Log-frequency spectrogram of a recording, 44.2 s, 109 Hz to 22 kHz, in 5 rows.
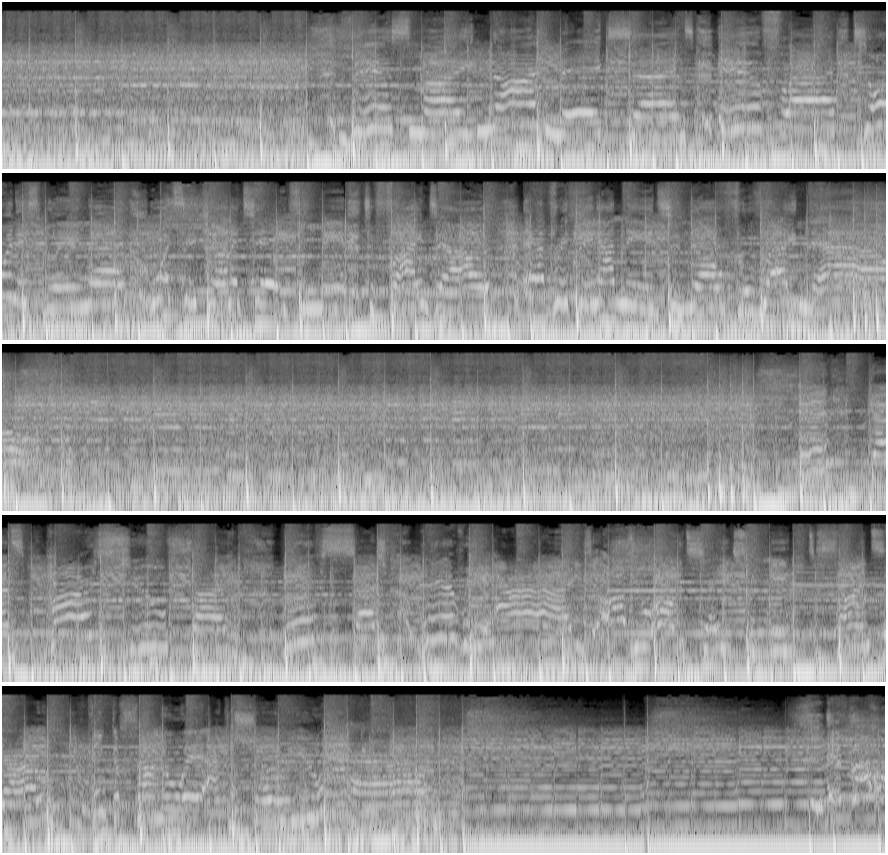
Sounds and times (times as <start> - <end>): Music: 0.0 - 44.1.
